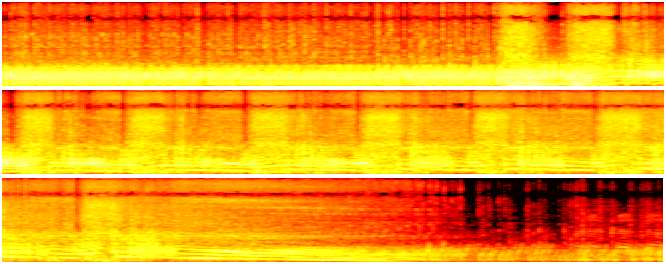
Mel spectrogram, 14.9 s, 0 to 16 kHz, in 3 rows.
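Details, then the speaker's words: EG Honda Civic coupe B20 all-wheel-drive swap with AWD header and no exhaust, very low on fuel: loud raw bark, revs climbing and falling several times then shutdown; open header, running healthy. "it's very low on gas it was probably just keep it running an open head though that sounds so good"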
